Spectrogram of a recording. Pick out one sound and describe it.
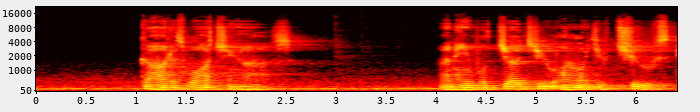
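A man speaks slowly and solemnly, close by.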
